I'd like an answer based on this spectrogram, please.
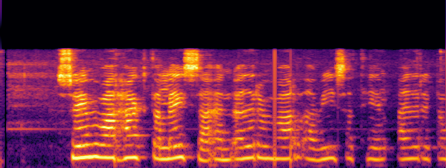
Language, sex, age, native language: Icelandic, female, 30-39, Icelandic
